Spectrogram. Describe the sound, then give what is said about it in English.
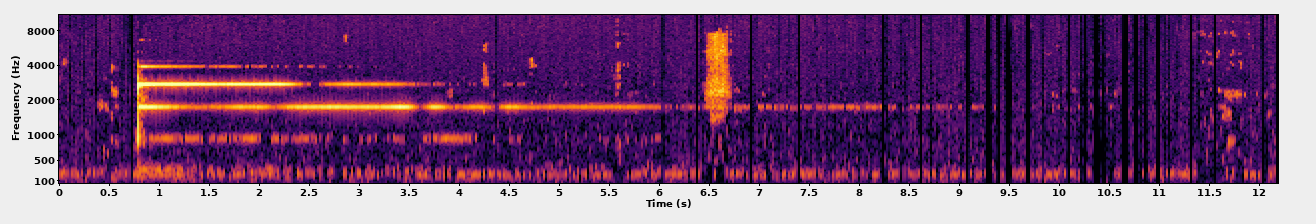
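A small bell is struck once to start a mindfulness practice and rings out clearly, its bright tone slowly fading over several seconds with faint background hum and a brief soft click. “So that's what we'll do with our half hour, okay? All right, so let's start off. The little bell ring.”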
